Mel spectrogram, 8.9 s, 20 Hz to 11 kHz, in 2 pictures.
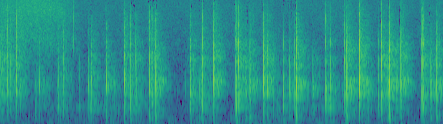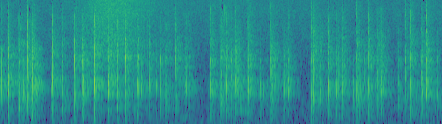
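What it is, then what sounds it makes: Cardboard box tapped with fingernails. A small, flat, hollow printed cardboard box, The 7 Virtues Peace Perfume Discovery Set, is held in both hands and tapped with long red acrylic nails. Quick, dry, clicky taps come in rapid bursts with almost no ring, centered in the midrange with a faint papery rustle between them.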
